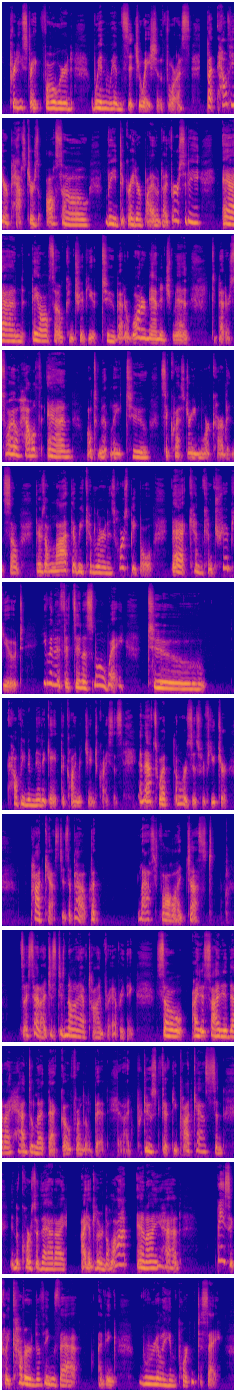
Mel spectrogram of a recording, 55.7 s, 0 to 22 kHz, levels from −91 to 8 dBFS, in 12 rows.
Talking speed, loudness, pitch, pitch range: 145 wpm, -25 LUFS, 235 Hz, 200-305 Hz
